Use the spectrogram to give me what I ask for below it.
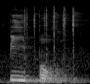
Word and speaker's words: people: Đó là từ này thường ta đọc là people, đúng không ạ? Từ này ta phát âm chính xác là people, ok, e, people.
